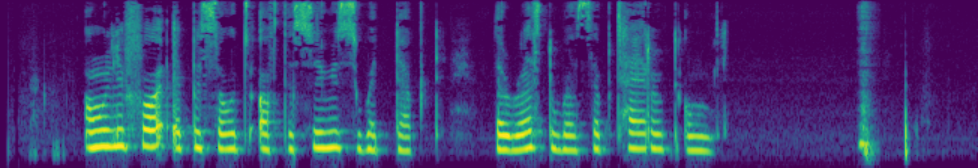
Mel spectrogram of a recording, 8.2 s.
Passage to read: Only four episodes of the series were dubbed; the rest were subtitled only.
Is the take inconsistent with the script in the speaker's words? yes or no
no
